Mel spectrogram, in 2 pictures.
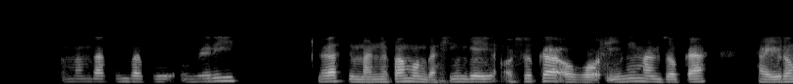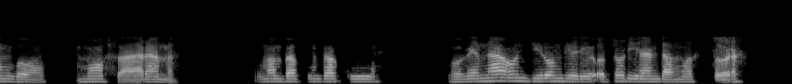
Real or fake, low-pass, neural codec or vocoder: fake; 3.6 kHz; codec, 44.1 kHz, 2.6 kbps, SNAC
